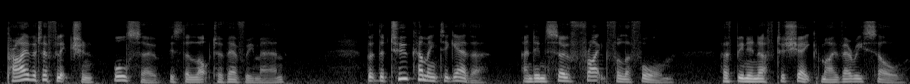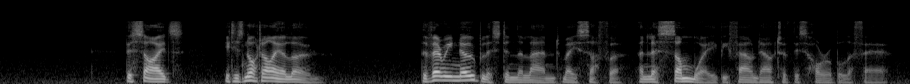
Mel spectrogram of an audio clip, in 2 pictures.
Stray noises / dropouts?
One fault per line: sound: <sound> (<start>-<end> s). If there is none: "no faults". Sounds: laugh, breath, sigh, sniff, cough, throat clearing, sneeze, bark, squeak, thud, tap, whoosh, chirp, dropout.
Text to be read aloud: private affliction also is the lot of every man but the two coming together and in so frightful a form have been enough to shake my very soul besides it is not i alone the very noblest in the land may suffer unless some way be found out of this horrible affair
no faults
